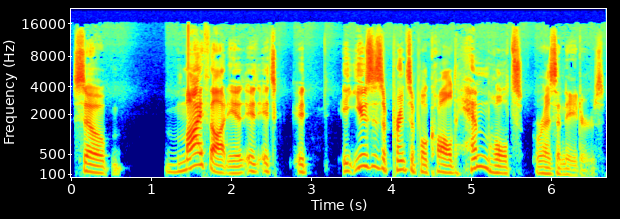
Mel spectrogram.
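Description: A man hosts a casual science podcast from a dry, close-sounding studio. His pitch swings widely as he tells stories and summarizes news. He has a jokey, animated delivery. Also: a little slow, dry recording. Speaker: co-host of a science and tech show. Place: home or podcast studio with acoustic foam.

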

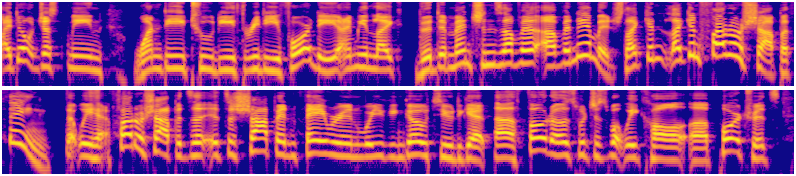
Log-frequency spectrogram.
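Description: A man's voice: sits high, fairly bright tone, dry recording, studio quality, pitched above the performer's own voice, heavily acted. A man voicing a zany female witch who cackles and rambles with silly wordplay.

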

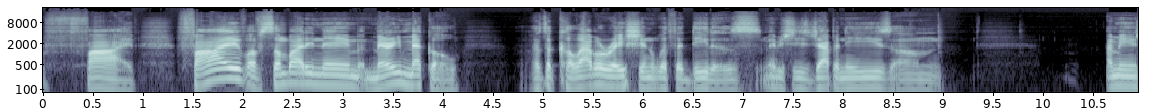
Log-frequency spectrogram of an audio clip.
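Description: Male podcast host, clear smooth mid-range voice, dry close sound, slangy and opinionated off-the-cuff commentary. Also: on the low side, fairly bright tone, no room sound. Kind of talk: casual solo podcast commentary.

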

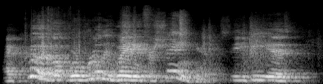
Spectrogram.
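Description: A man's voice: sits high, sing-song, moderate pace. A man doing live comedy banter in old-time radio show style, teasing and full of puns. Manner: joking, pun-heavy, teasing. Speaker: podcast sketch performer. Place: live show in a comic book shop. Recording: roomy live venue, faint noise.

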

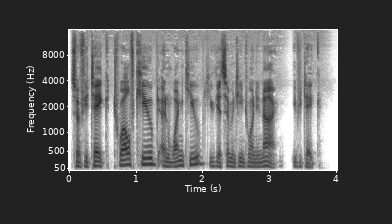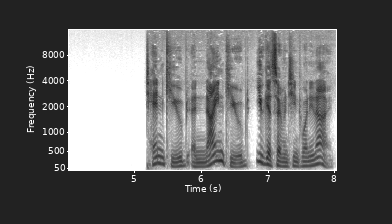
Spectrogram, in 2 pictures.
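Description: Animated man chatting on a podcast. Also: mid-range voice, normal speed, dry recording, clean studio sound. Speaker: podcast co-host. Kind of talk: casual podcast chat.

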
